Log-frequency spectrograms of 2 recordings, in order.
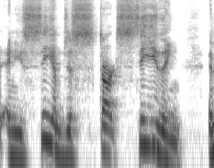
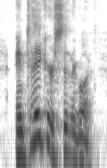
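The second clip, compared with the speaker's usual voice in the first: ordinary delivery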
